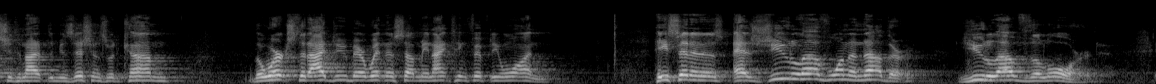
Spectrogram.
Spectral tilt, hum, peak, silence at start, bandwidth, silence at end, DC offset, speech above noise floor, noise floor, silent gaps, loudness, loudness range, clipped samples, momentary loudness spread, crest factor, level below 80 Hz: -5 dB/octave; none; -6 dBFS; 0 s; 11.5 kHz; 0.5 s; under 0.1%; 35 dB; -58 dBFS; none; -24 LUFS; 3 LU; under 0.1%; 11 LU; 20 dB; -64 dBFS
